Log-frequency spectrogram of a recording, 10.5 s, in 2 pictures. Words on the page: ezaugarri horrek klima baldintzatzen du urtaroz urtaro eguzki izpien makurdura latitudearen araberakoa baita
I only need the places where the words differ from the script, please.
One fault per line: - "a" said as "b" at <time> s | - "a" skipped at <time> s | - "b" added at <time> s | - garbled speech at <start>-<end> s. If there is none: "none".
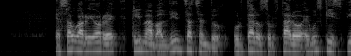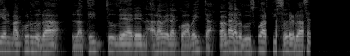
- garbled speech at 8.5-9.9 s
